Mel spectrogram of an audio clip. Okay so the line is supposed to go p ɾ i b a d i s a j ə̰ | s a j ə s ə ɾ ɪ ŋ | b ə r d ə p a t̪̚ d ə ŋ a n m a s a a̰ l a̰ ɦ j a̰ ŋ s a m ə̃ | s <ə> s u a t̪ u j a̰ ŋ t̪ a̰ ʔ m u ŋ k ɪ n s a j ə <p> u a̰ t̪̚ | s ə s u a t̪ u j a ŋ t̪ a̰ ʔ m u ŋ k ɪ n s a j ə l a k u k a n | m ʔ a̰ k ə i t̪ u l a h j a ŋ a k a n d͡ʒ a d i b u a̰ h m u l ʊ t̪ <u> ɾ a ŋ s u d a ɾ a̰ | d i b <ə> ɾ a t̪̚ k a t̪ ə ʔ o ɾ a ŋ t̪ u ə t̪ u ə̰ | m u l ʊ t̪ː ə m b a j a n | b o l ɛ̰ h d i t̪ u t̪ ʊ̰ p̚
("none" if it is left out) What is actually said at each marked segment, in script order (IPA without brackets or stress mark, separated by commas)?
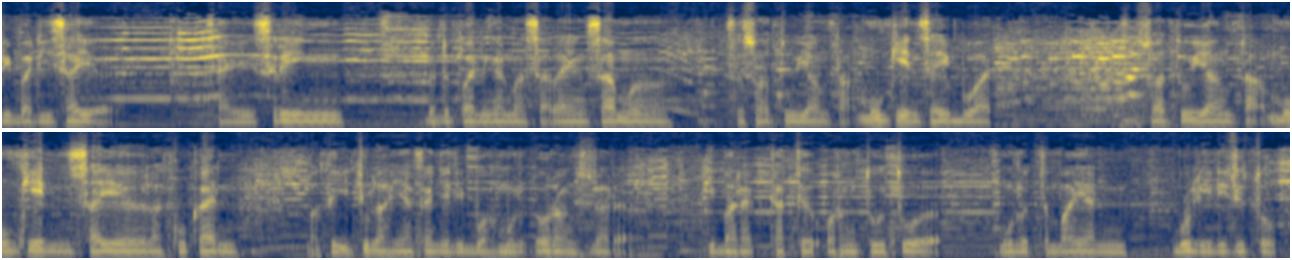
ə, b, o, a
